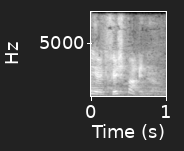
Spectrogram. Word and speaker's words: Erik Fischbein: Och så var Erik Fischbein. Säger man så? – Ja, ja, det var korrekt uttalat.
